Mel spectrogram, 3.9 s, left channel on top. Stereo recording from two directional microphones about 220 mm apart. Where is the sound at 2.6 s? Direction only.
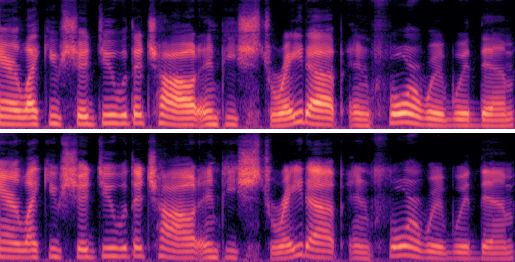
5° right (ahead or behind).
